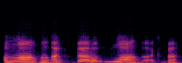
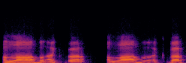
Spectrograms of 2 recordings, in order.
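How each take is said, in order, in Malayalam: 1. ഈ ഭാഗങ്ങൾ നിർത്തലില്ലാതെ ചേർത്താണ് പറയുന്നത്. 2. ഓരോ ഭാഗവും വ്യക്തമായ ഒരു നിർത്തലോടെ വേർതിരിക്കുന്നു. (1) "ചേർത്ത് പറയുകയാണെങ്കിൽ" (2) "രണ്ടും പിരിച്ച് പിരിച്ച് നിർത്തി നിർത്തി നമുക്ക് പറയാം"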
